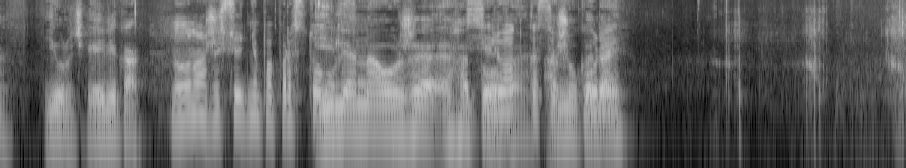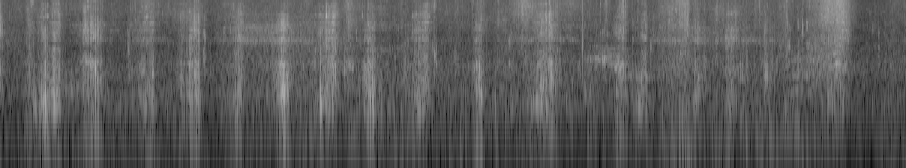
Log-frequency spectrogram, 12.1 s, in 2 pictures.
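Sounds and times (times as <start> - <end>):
person chewing crunchy food: 4.6 - 12.0.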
